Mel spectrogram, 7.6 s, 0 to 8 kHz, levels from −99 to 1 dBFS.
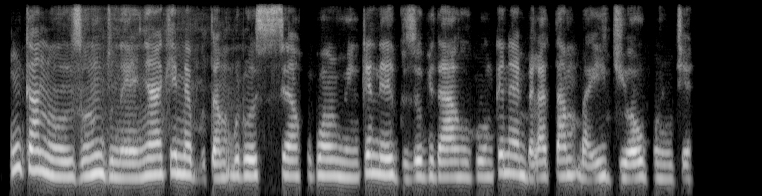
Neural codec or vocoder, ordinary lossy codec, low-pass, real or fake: codec, 24 kHz, 6 kbps, HILCodec; none; 7.2 kHz; fake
